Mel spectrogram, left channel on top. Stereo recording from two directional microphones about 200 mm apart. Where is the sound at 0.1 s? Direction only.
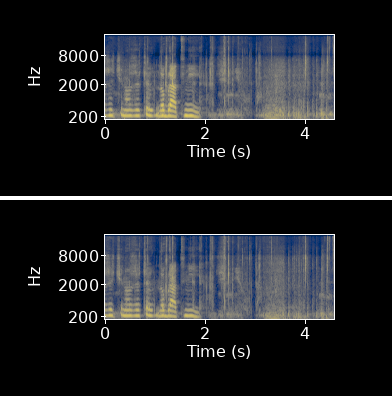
90° right.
